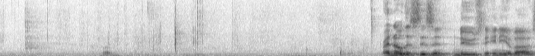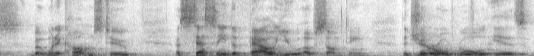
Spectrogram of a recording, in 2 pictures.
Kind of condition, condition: setting, large echoing room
